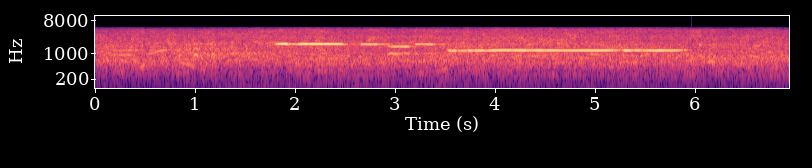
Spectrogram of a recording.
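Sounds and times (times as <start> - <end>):
whistle: 1.8 - 6.0.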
